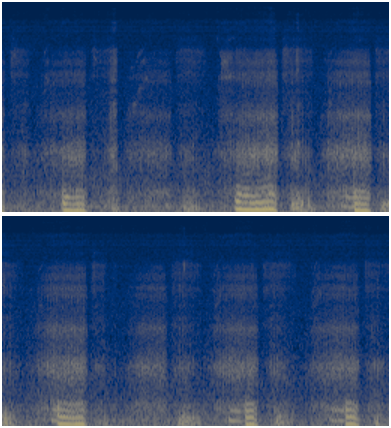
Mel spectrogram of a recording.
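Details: Snoring in a sleeping rescue cat resting on an arm pillow under a futon: irregular, low, fluttering snores a few seconds apart during comfortable sleep.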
